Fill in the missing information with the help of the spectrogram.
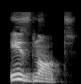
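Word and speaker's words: isn't: নাবোধক অর্থ দিবে হ্যাঁ ইজ নট এটার কন্ট্রাকশন হচ্ছে ইজেন্ট বাংলাতে লিখছি তাই বলে ইজ এভাবে পড়া যাবে না আমার উচ্চারণটাকে খেয়াল করে শুনেন ইজেন্ট ইজেন্ট ইজেন্ট ইজেন্ট এরকম ঠিক আছে ইজেন্ট ওকে তারপরে দেখেন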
